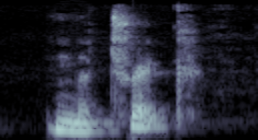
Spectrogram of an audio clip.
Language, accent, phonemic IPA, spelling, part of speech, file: English, Southern England, /məˈtɹɪk/, matric, noun, LL-Q1860 (eng)-matric.wav
- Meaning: 1. The final year of high school 2. Someone in their final year of high school 3. Alternative letter-case form of Matric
